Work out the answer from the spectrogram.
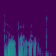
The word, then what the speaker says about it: temperament: Meryl's largest predator and the most feared for its ferocious temperament. I swear you pronounce it temperament, but there's an A there, so that's not temperament.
